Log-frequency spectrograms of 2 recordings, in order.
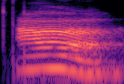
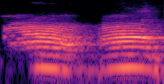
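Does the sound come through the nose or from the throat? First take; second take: throat; nose. First: The sound comes from the throat, not nasal. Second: The sound goes through the nose, nasal. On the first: The speaker calls it right. "saya contohin bacanya A gitu ya" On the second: The speaker calls it wrong. "masuk ke rongga hidung"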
